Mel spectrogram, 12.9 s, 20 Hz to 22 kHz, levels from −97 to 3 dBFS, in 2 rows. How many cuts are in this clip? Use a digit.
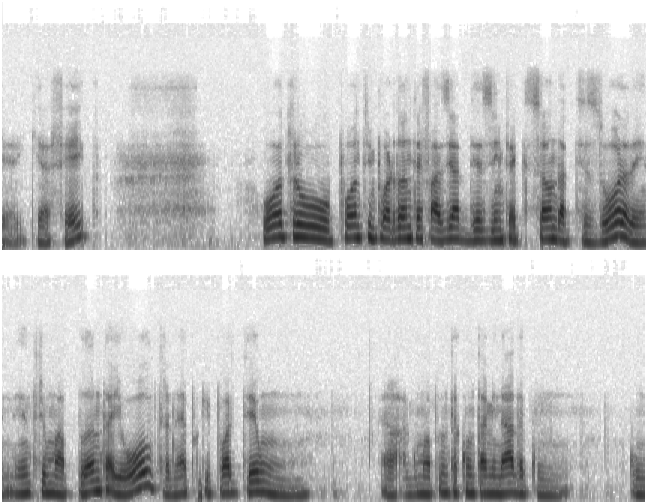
0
